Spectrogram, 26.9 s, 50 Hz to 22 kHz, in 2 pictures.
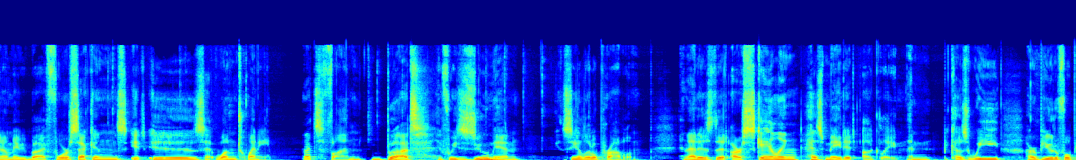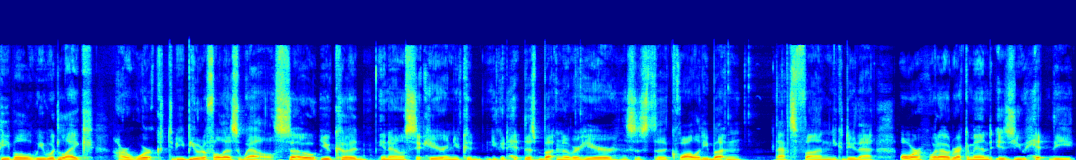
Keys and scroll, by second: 2.1 Up, 2.2 Up, 4.5 super+z.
